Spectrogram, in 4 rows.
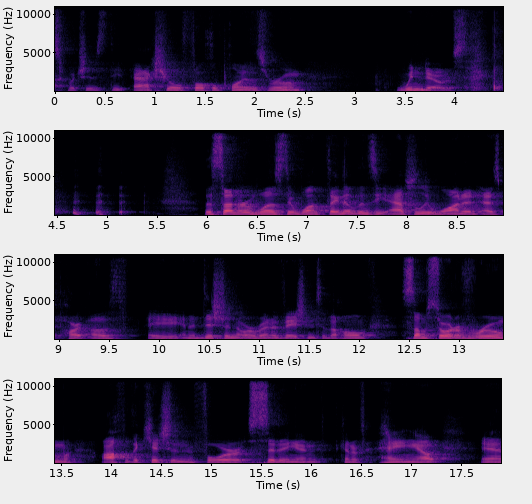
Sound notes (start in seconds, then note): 4.6 laughs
